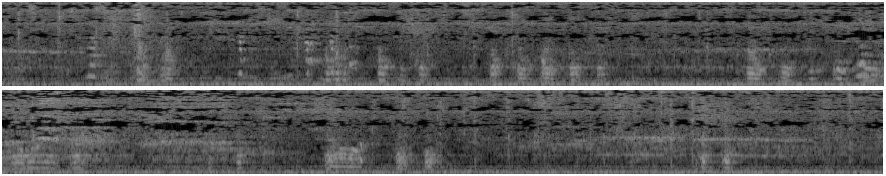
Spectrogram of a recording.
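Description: Chickens cluck and squawk close by.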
